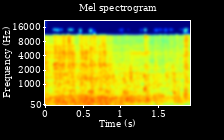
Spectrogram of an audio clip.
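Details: Mercedes-Benz W123 250 gasoline limousine, gas poured into the carburetor to prime: engine catches, runs rough a couple of seconds, then sags and dies once priming is used; owner suspects a failed fuel pump and carburetor needing rebuild, sucking air.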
